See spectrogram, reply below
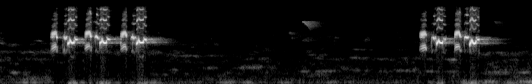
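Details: Sooty-headed bulbul in lively full song, used as a lure to provoke caged and wild bulbuls into singing: a rapid burst of bright, bubbly chirped notes lasting about a second, silence, then a second similar burst near the end.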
